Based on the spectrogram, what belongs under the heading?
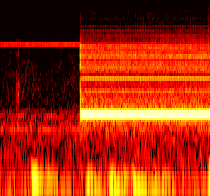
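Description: A steady electronic phone tone starts after a second of near silence and hums on loudly and unbroken, like an outgoing call ringing on the line with no one picking up.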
